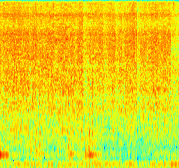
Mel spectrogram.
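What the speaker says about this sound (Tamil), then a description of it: "மஞ்சள்தூள் சால்ட்டு இதெல்லாம் ஆட் பண்ணி ஆயிலும் ஊற்றி நல்லா வந்து வதக்கிட்டே இருக்கணுங்க" Okra sautéing in oil with turmeric and salt, a loud, steady close-up sizzle with gentle stirring scrapes and faint knocks, alone without voices.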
